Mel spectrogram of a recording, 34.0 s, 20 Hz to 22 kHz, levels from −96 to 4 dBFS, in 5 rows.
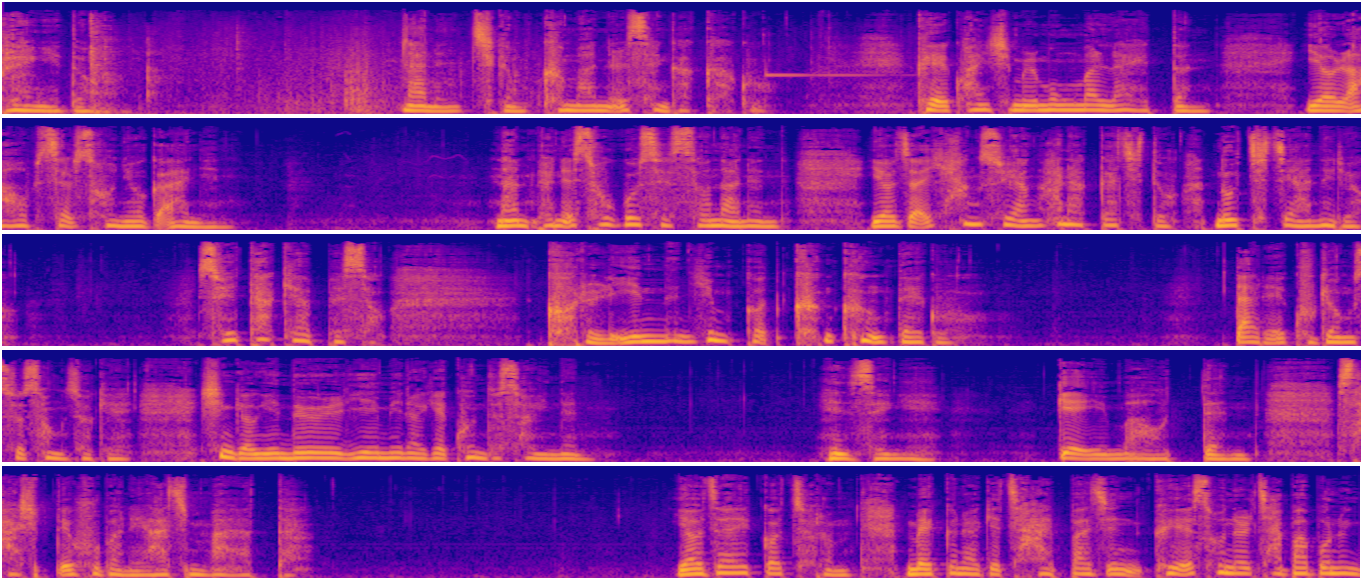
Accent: native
